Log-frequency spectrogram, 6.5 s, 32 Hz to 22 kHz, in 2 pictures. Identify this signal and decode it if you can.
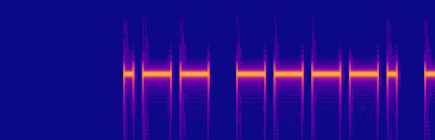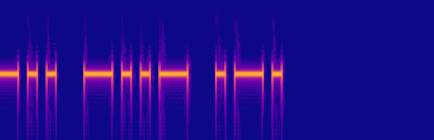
Morse code, heard as a keyed tone, about 17 wpm, 700 Hz. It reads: W9DXR
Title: K1USN SST QSO Practice - 17wpm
